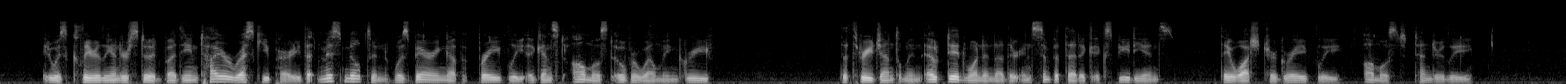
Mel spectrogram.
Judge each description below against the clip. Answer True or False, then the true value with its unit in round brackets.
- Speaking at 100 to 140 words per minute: True (135 wpm)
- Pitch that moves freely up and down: False (3.6 semitones)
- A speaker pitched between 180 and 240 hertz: False (95 Hz)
